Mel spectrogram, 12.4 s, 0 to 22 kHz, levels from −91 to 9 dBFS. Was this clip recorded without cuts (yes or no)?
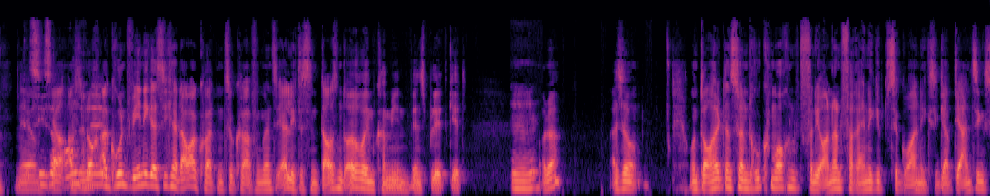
yes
